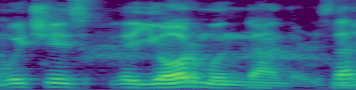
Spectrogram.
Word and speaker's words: Jormungandr: which is the Jormungandr. Is that how you pronounce it? Absolutely. Yeah, that's how you do it. The You really Jormungandr. have to roll the R's.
